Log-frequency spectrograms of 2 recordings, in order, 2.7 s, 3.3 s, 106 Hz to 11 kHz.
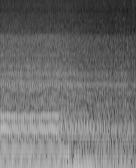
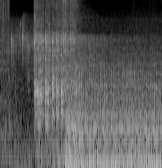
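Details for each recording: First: Pontoon boat outboard after carburetor cleaning: steady running note, then pitch sags and beat turns rough and uneven as it starves for fuel; tank fuel vent was closed, primer bulb not soft. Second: Yamaha outboard on 1980/81 Sun Tracker Party Barge pontoon, water hose on, after opening fuel vent and turning choke off, before carburetor cleaning; catches after short crank and settles into steady, even idle with no misses.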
